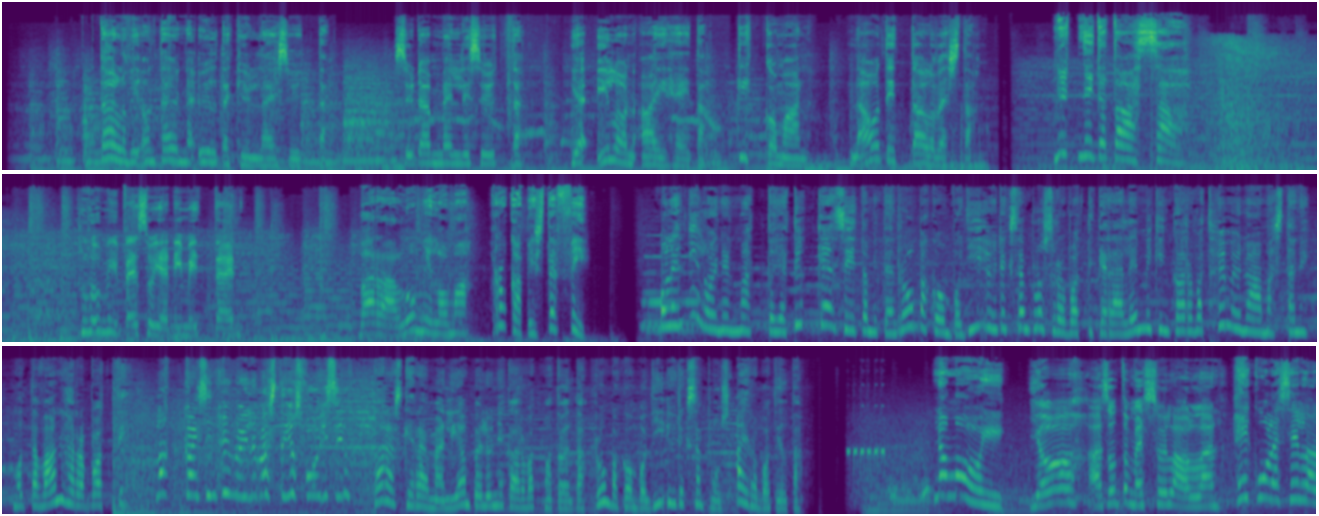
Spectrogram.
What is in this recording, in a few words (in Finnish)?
finnish female voice finnish commercial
